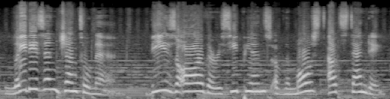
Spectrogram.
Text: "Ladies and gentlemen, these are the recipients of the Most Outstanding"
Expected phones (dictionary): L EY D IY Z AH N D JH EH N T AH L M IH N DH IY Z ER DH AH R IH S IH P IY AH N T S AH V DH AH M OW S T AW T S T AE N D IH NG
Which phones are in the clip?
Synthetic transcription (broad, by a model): L EY D IY Z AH N JH EH N T L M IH N DH IY Z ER DH AH R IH S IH P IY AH N T S AH V DH AH M OW S T AW T S T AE N D IH NG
